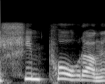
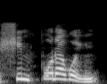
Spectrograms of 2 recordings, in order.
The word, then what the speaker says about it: 심포: 그래서 우리는 심포라고 아니고 심보라고 읽습니다.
